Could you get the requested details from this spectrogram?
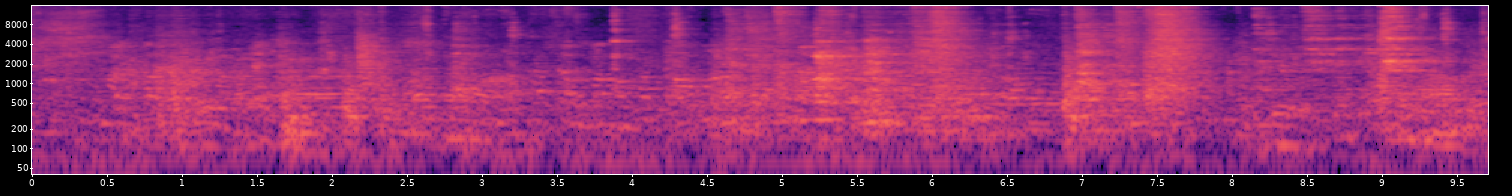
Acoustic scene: crowded indoor space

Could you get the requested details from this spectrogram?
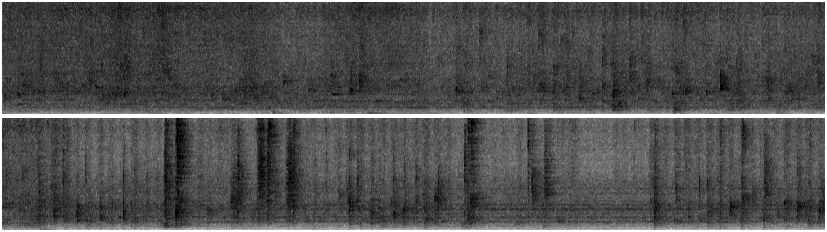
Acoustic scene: restroom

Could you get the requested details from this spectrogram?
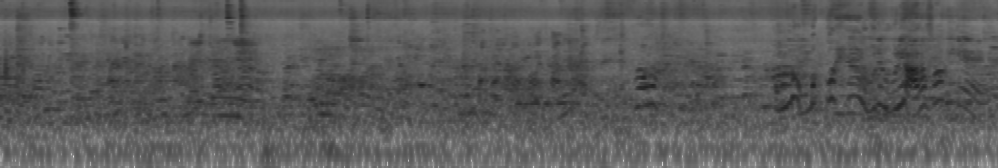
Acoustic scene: crowded indoor space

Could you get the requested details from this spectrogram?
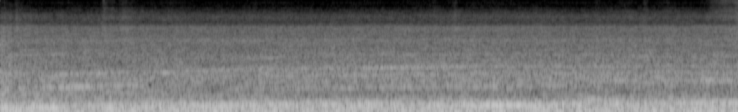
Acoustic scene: subway train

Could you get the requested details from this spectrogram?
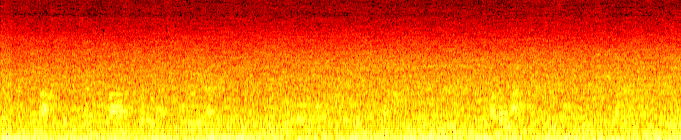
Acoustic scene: subway train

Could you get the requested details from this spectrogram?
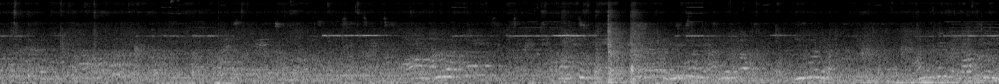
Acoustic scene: subway station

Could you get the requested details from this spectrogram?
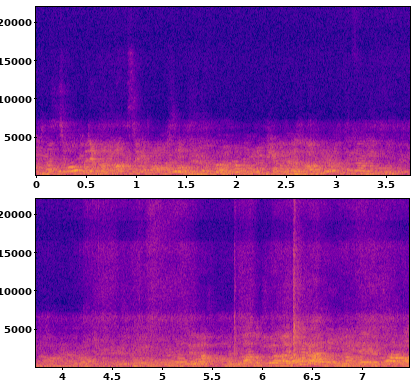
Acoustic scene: crowded indoor space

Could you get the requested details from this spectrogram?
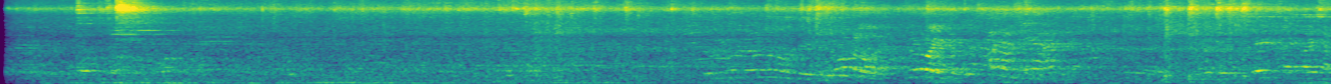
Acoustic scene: subway station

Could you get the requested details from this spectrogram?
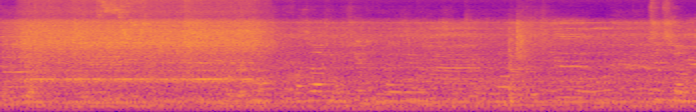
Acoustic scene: cafe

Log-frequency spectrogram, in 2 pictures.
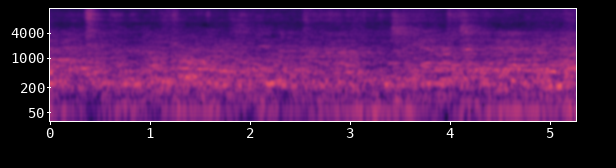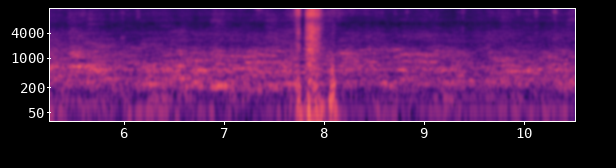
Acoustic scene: crowded indoor space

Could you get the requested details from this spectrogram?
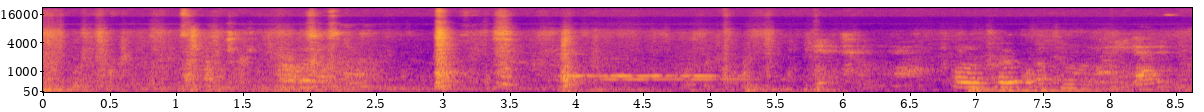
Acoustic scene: elevator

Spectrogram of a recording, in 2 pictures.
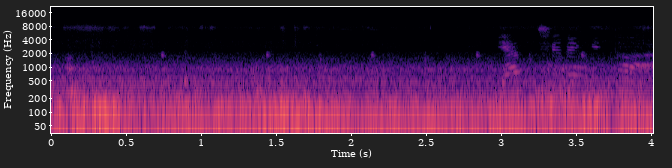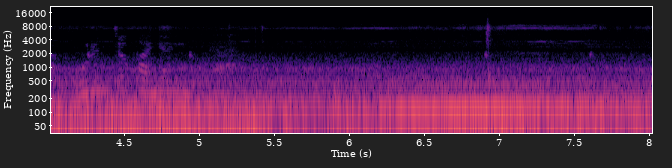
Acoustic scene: car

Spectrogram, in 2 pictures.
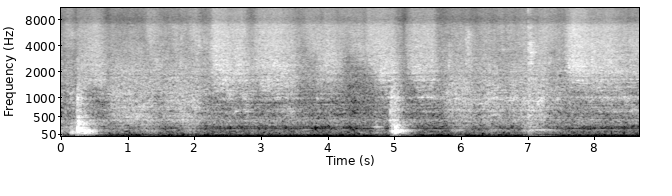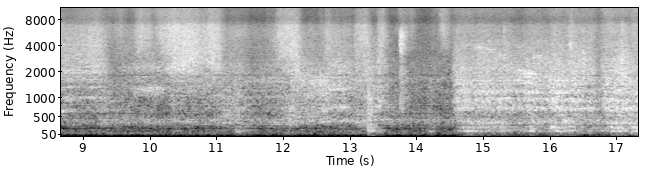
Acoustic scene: restroom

